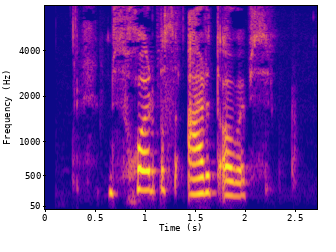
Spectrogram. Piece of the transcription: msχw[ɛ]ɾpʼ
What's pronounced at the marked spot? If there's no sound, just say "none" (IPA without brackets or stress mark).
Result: ɛ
